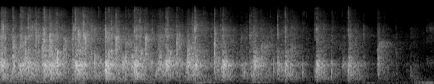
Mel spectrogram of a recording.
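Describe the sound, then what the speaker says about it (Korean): An audience at the 10th anniversary ceremony of the Nogeun-ri Peace Park gives dense, sustained applause to welcome a speaker, with many hands clapping together before it thins and fades away. "큰 박수로 환영해 주시기 바랍니다."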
